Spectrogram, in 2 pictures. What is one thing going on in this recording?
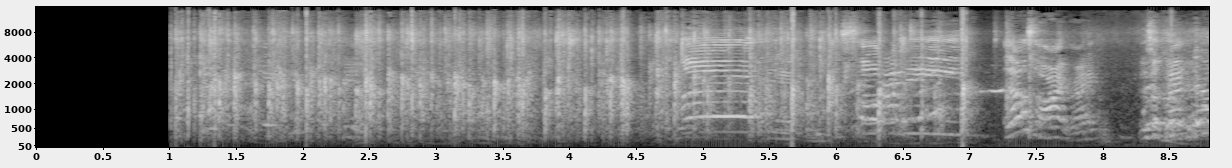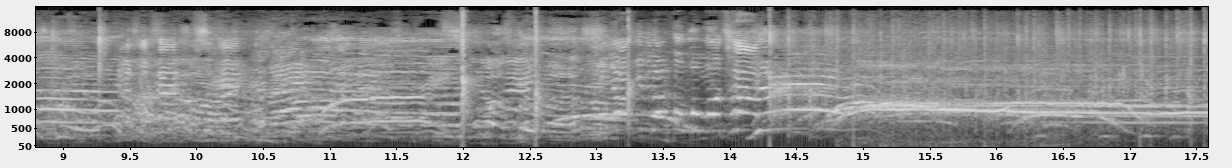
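A crowd of young people cheers and chatters loudly.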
